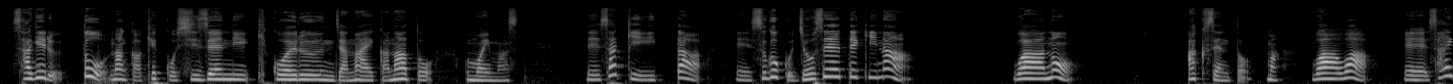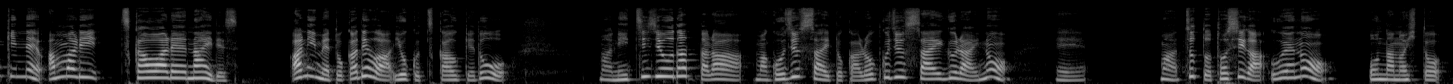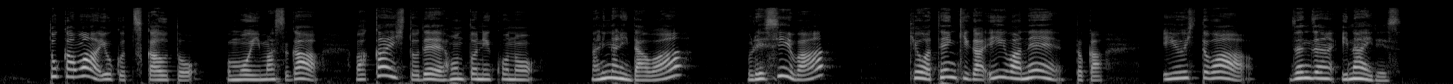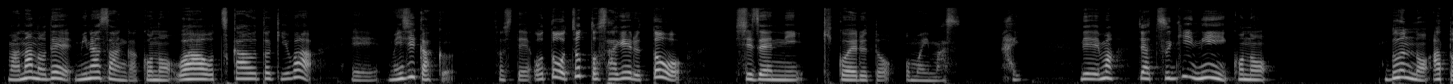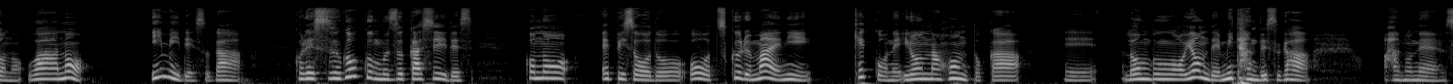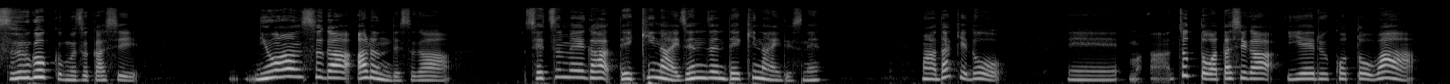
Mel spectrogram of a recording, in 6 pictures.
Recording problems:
none

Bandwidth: 14.5 kHz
